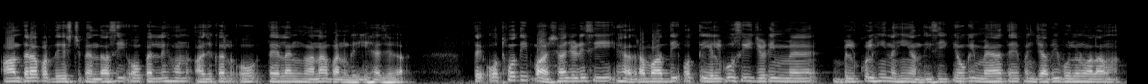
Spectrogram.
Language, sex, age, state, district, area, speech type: Punjabi, male, 45-60, Punjab, Amritsar, urban, spontaneous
